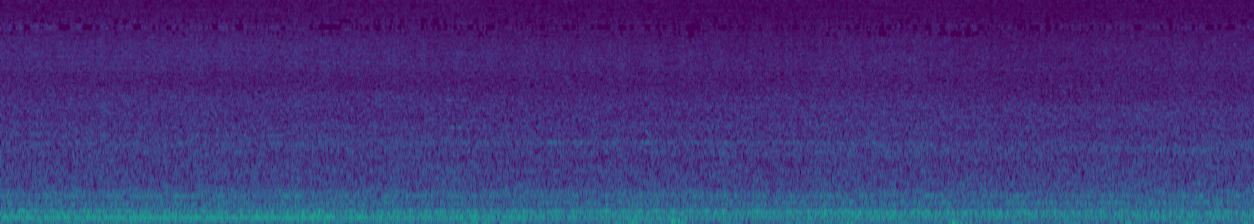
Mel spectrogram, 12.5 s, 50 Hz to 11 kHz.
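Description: Chevrolet Avalanche 5.3-litre V8 idling steadily as its transmission pump pushes fluid out of the cooler return line, which runs in a steady stream into a plastic jug during a transmission flush.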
